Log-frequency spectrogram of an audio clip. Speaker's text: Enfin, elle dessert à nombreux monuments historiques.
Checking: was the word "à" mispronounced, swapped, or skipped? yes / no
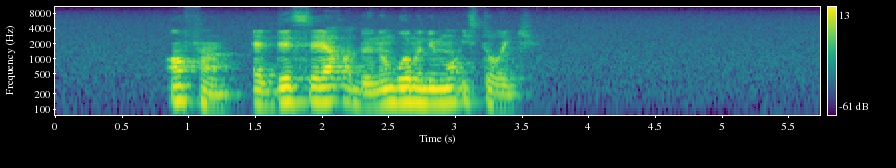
yes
